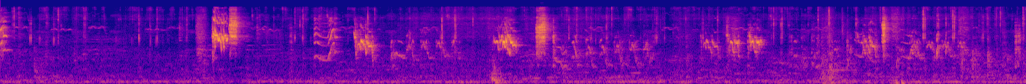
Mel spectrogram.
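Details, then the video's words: Budgerigars eating their favourite food; scattered short squawky chirps and chattering bursts, a few louder harsh notes around two, five and nine seconds, with faint rustling between. "Budgies Enjoy Their Favorite Food"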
